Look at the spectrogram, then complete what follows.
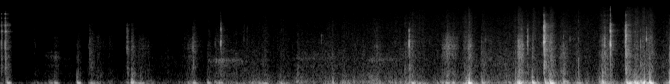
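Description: Irregular plastic-and-metal clicks and knocks from a hand-held nylon fuel line tool as its T-handle screw is turned to press the fuel line onto a quick-connect fitting's nipple. Sparse at first, busier from about four seconds in, with a few heavier knocks near the end.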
